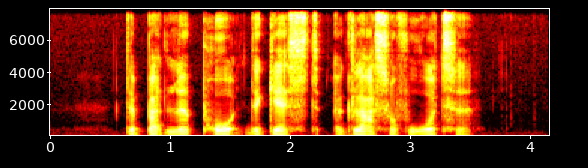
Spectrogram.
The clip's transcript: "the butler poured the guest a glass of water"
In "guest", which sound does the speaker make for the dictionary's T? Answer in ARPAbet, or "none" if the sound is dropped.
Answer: T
